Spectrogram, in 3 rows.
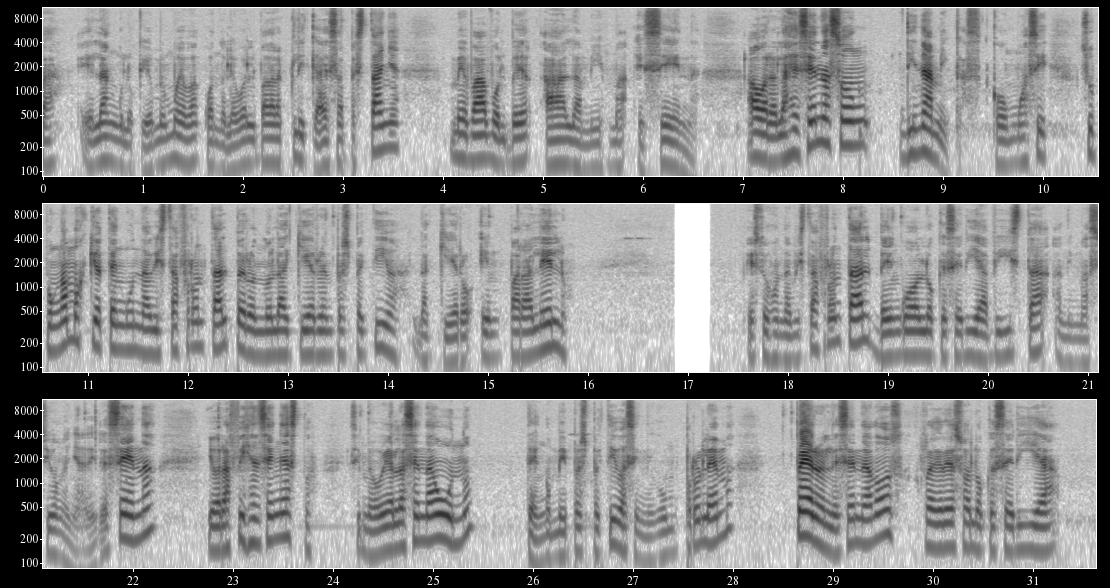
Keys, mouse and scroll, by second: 2.9 click, 11.0 click, 13.4 click, 15.0 click, 15.8 middle click, 16.2 middle click, 16.5 middle click, 19.1 click, 21.5 click, 24.3 click, 28.5 click.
